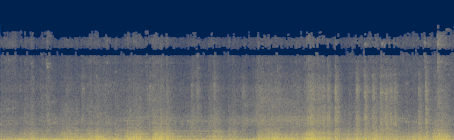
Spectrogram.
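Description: Container freight train's wagons rolling past: a steady low rumble of wheels on rail, with a run of sharp clicks and clacks from the wheels over the rail joints from about five seconds in.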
